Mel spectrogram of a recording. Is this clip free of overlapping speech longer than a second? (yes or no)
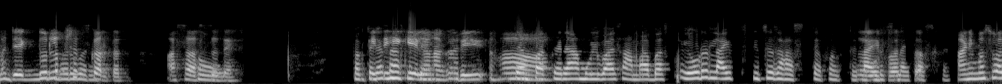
no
